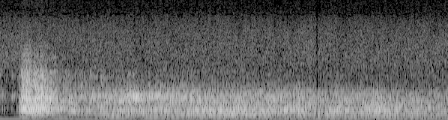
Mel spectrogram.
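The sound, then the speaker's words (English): A sudden crack of thunder breaks out, then rolls on as a steady, heavy rumble with a wash of rain beneath it, loud and continuous throughout. “the storm which had been gathering strength finally burst in all its fury.”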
